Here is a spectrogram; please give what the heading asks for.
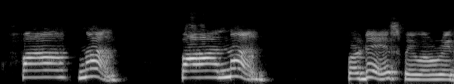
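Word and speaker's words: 发难: Not fa nan, it is not fan an, it is fa nan, okay?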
